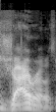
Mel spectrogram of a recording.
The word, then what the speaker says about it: gyros: Like you don't like gyros? You never had a gyro before? It's disgusting. We're good. It's pronounced gyros, my man.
